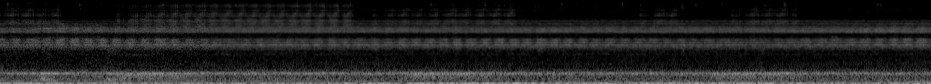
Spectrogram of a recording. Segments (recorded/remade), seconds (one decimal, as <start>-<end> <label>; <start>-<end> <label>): 0.0-2.1 recorded; 2.1-9.3 remade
